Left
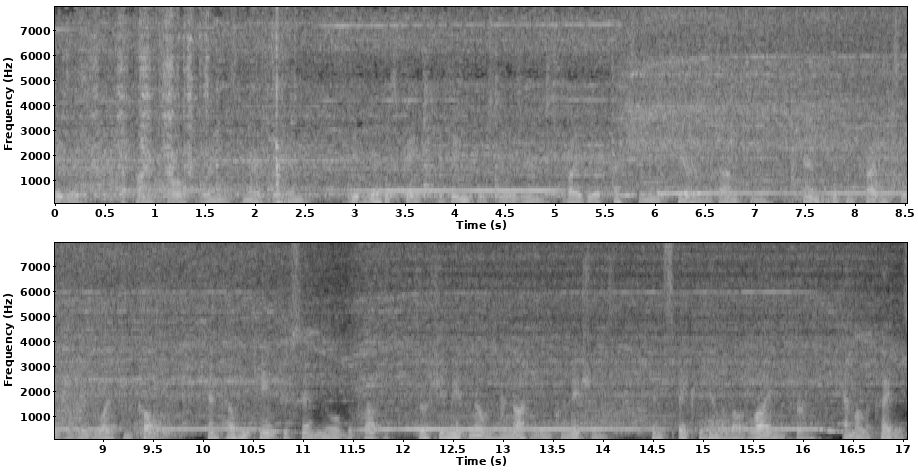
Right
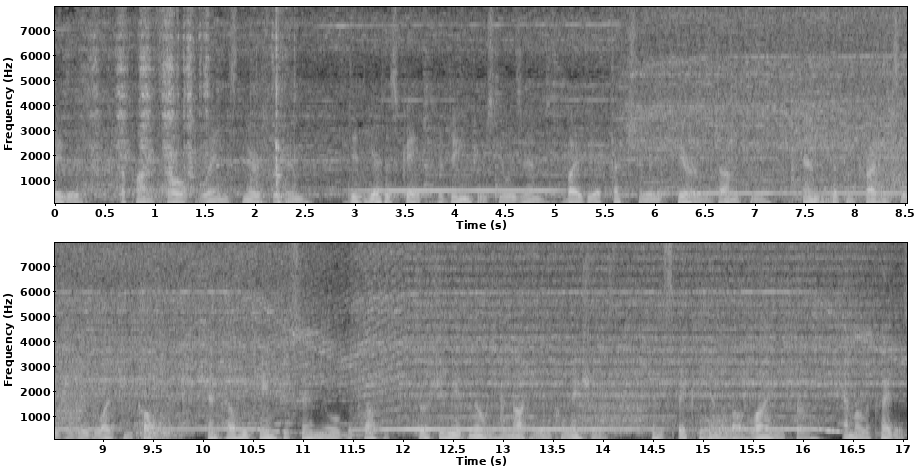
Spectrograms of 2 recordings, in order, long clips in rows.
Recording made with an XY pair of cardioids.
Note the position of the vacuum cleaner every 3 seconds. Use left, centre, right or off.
left, left, centre, right, right, right.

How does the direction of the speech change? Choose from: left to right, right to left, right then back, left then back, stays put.
stays put.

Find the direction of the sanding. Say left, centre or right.
centre.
